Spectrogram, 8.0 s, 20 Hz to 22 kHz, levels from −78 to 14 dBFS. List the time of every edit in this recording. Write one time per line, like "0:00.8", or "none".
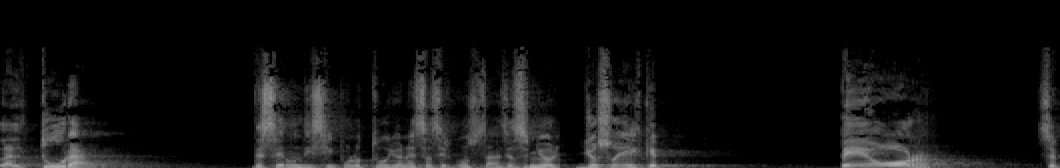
0:04.2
